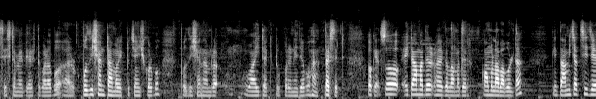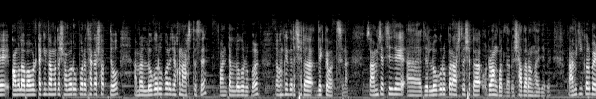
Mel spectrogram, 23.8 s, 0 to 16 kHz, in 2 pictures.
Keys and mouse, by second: 3.1 click, 7.8 click, 8.6 space, 12.8 click, 14.7 click, 17.0 click, 22.5 click.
